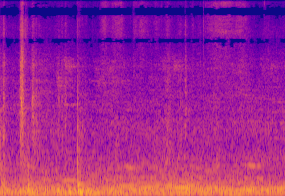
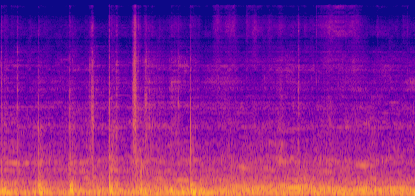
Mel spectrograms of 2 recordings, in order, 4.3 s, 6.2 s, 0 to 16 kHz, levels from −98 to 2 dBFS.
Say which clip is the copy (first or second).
second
